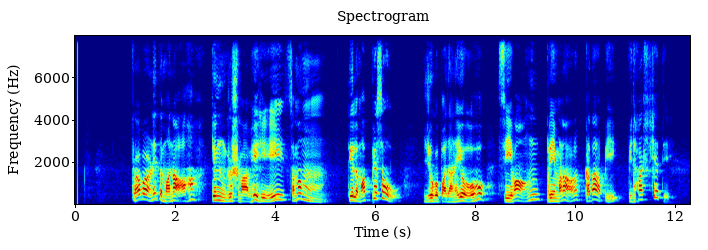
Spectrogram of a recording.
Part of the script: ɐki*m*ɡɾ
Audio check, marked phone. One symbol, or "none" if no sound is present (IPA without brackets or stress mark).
ŋ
